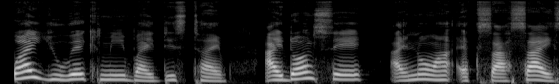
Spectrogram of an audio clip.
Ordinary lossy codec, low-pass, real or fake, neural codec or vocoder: none; none; real; none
